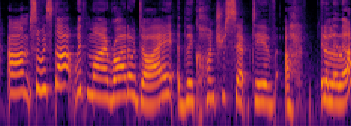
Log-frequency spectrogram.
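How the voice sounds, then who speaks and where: A woman with a strong Australian accent speaks at a moderate pace in a high, bright, sharp voice with very wide pitch swings. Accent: broad Australian. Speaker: podcast host. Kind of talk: solo educational podcast monologue. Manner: casual, chatty with fillers.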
